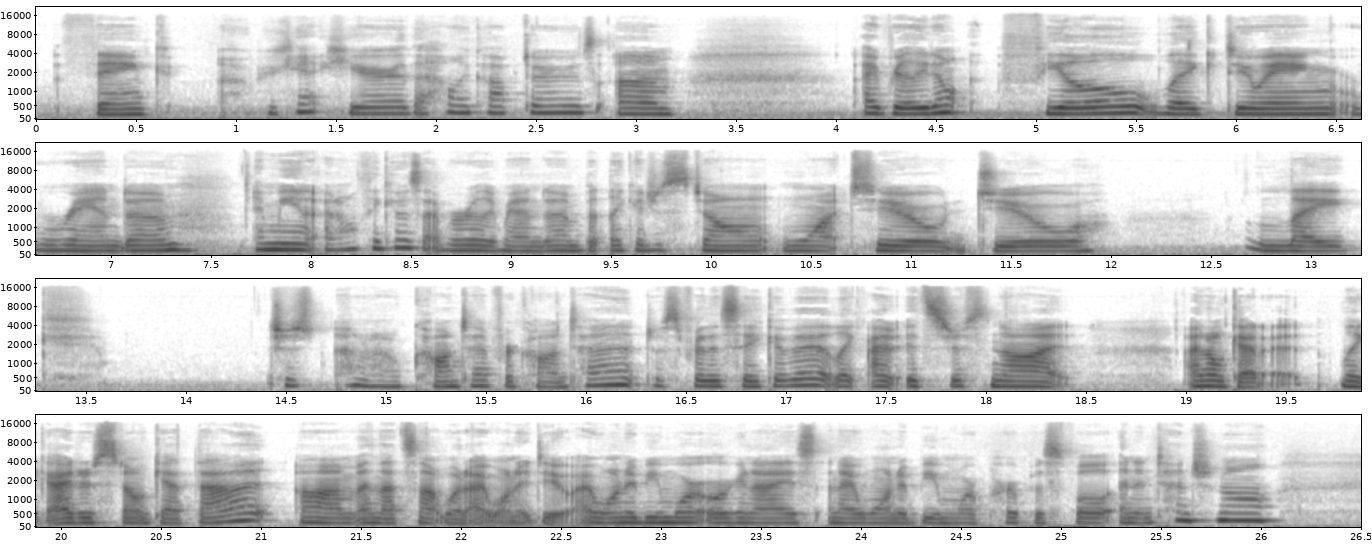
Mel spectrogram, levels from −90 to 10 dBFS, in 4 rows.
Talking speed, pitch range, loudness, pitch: 195 wpm, 175-215 Hz, -25 LUFS, 190 Hz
